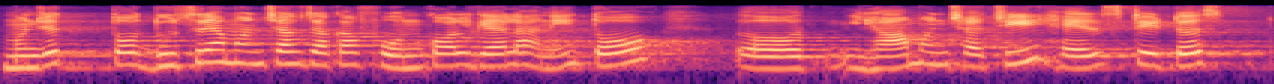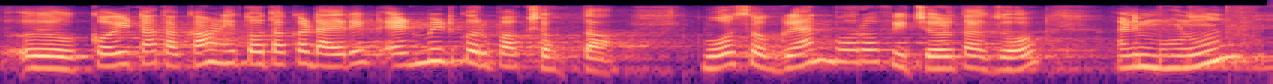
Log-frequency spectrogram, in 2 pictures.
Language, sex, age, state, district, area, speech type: Goan Konkani, female, 30-45, Goa, Bardez, urban, spontaneous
